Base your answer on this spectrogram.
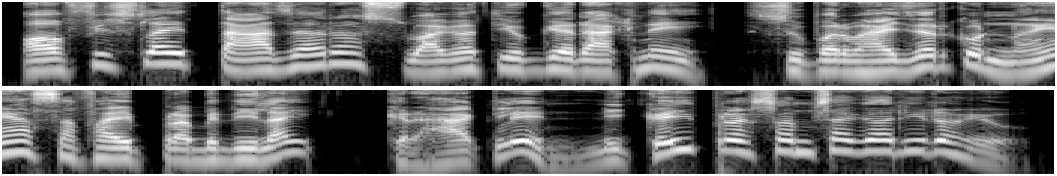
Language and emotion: Nepali, happy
